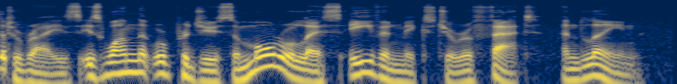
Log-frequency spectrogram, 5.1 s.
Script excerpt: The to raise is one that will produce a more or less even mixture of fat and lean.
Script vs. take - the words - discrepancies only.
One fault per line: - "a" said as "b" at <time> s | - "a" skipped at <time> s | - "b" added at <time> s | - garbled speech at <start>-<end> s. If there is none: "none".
none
